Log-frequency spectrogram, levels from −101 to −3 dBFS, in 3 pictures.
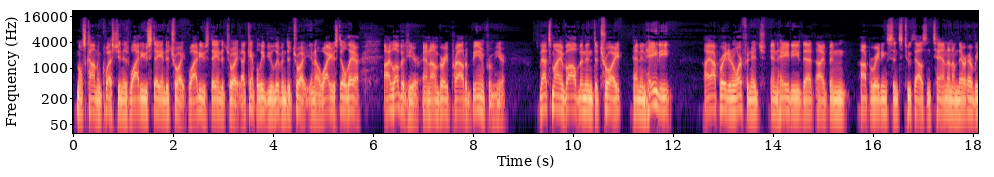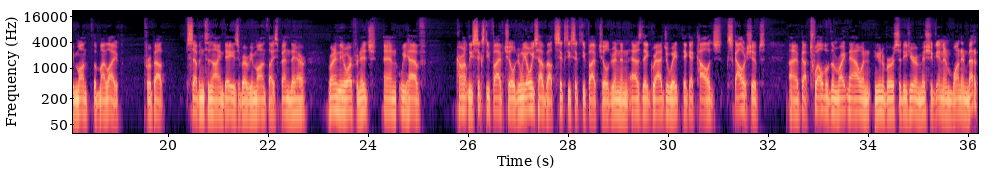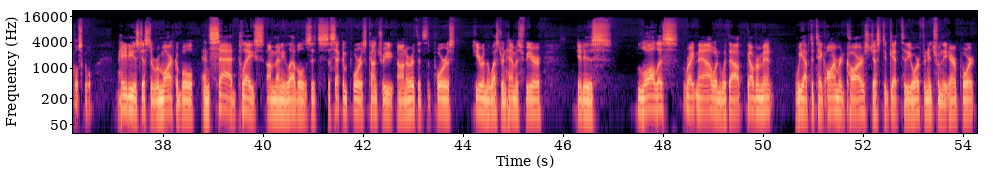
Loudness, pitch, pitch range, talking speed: -20 LUFS, 95 Hz, 95-100 Hz, 190 wpm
